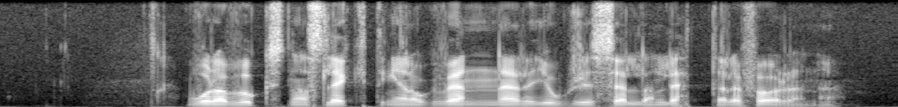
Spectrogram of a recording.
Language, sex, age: Swedish, male, 30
